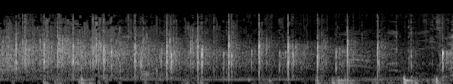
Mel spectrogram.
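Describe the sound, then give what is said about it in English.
A crowd claps steadily to welcome a speaker giving a testimony, many hands together producing a dense, continuous patter with sharper individual claps standing out, sustained for several seconds. “Keep clapping, keep clapping. Keep on clapping.”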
